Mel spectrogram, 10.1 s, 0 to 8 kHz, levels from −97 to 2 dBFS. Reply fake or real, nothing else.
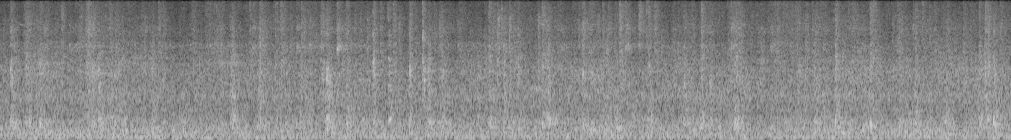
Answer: real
